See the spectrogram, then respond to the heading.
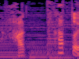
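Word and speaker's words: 白華: えー、白い花と書いて、花ってあの、えっ、ー、と、中華の蚊ですね。白い中華の蚊と書いて発火という現象なんだそうです。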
